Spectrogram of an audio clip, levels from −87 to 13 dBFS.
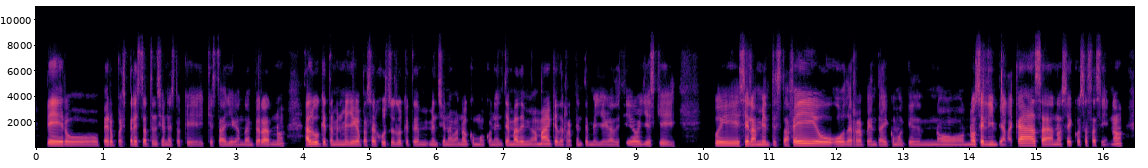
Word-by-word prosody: pero 115 -1 +3
pero - - 0
pues, - - -7
presta - - +1
atención 120 -5 -7
a - - -6
esto 120 +2 -11
que 115 +1 -10
que - - -10
está 110 - -2
llegando 115 0 -7
a - - -5
empeorar, 130 +3 +2
¿no? 125 +6 -9 0.3
Algo 130 +4 +6
que - - +1
también 120 -1 -6
me 120 - 0
llega 120 0 +3
a - - -10
pasar, 125 - -2
justo 135 0 -4
es 125 - -6
lo 125 - -3
que - - -9
te 115 - -5
mencionaba, 115 0 -7
¿no? 125 0 -5
Como 115 -1 -9
con 115 0 -10
el 115 0 -10
tema 120 +1 +1
de 115 - +1
mi 115 - -7
mamá, 135 +1 +2
que - - 0
de 115 - -5
repente 115 -1 -8
me 115 -1 -9
llega 115 0 -7
a - - -7
decir: 115 +1 -5
"Oye, 120 +1 -1
es - - -6
que 120 0 -5 0.6
pues, 110 0 +2
el 120 - +8
ambiente 115 0 0
está 110 -1 -2
feo", 160 -1 +6
o 125 -5 +2
de 115 0 -1
repente 115 0 -4
hay 115 -1 -3
como 115 -1 -9
que 115 +1 -7
no 115 0 -5
no 125 +2 +3
se 120 - +6
limpia 120 -1 0
la - - -3
casa. 165 -6 +5
No 120 0 -4
sé - - -1
cosas - - -6
así, 110 - -5
¿no? 145 +4 -1
115 Hz, 245 wpm, -27 LUFS, 115-125 Hz, 0.6 s, el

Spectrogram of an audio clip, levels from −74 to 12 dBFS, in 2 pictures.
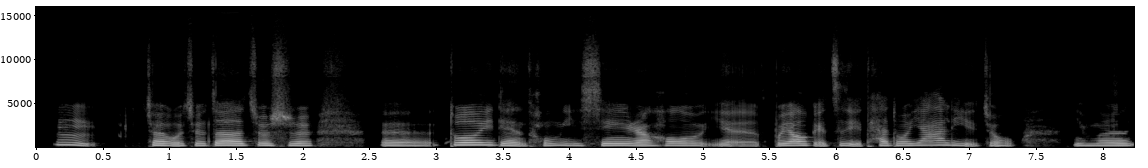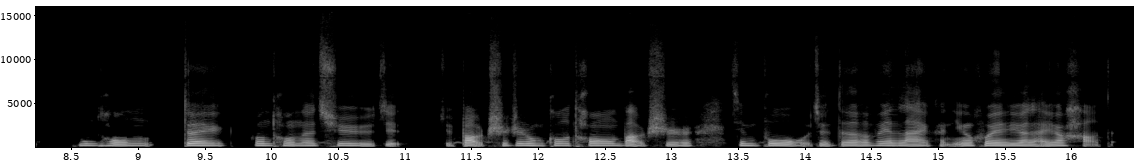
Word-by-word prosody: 嗯， 270 -8 -1 0.4
对。 235 - +5
我 215 - +1
觉 205 +1 -1
得 235 0 +7
就 230 +1 +1
是， 220 -2 +1 0.5
呃， 185 0 -1
多 270 +1 +6
一 265 - +3
点 200 -7 +2
同 205 +3 -4
理 215 -2 -2
心， 215 +2 +2
然 185 -1 +3
后 200 -1 0
也 180 -2 -6
不 - - -3
要 210 +2 +4
给 - - -3
自 225 - -5
己 180 - 0
太 210 - -1
多 215 +1 0
压 240 +2 0
力。 225 -4 -1
就 210 +1 -4 0.4
你 195 - -3
们 195 0 -1 0.5
共 220 -1 -3
同 200 +2 0 0.2
对， 205 -2 +3
共 220 -1 -1
同 195 -2 -2
地 195 +1 0
去 205 0 -2
就 - - -5 0.3
就 - - -10
保 - - +5
持 195 - -5
这 215 +2 0
种 200 -2 +1
沟 215 +2 -1
通、 210 0 0
保 190 -4 +3
持 170 -13 -4 0.3
进 205 -3 -2
步， 195 -4 +3
我 - - -7
觉 175 - -3
得 180 +1 0
未 205 0 +1
来 185 -1 +1
肯 205 - -9
定 190 +1 0
会 195 -1 +3
越 185 0 +2
来 175 -2 0
越 185 - +2
好 190 - -6
的。 - - -25
205 Hz, 220 characters per minute, -21 LUFS, 190-220 Hz, 0.5 s, 得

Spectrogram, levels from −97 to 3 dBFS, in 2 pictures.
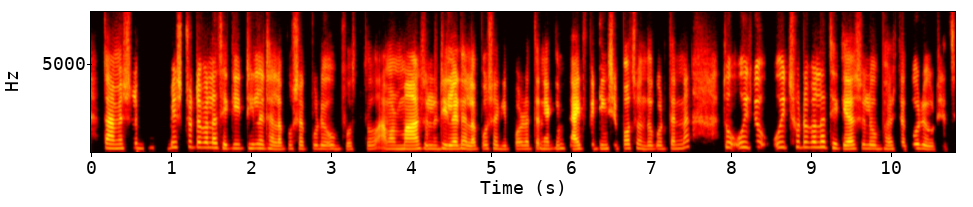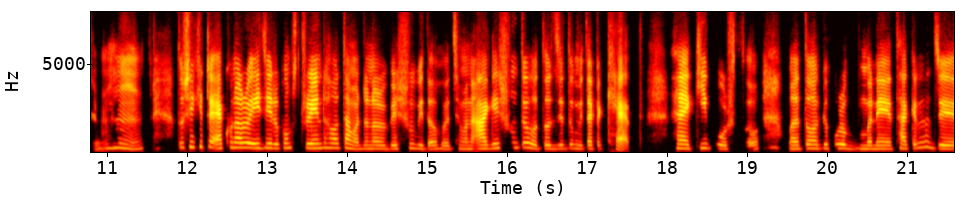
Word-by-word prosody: তো - - -10
আমি 235 - -2
আসলে 265 +2 -3
উ - - -30 0.2
বেশ 295 - +2
ছোটবেলা 285 -3 0
থেকেই 230 +1 -2
ঢিলেঢালা 225 -5 -2
পোশাক 210 -1 -4
পরে 210 -1 -9
অভ্যস্ত। 195 -3 -18 0.2
আমার 205 0 -5
মা 205 - +6
আসলে 210 -2 -6
ঢিলেঢালা 205 -2 +3
পোশাকেই 215 -3 -8
পড়াতেন। 205 +1 -8
একদম 210 +2 -15
টাইট 195 +2 +7
ফিটিং 215 -1 -2
সে 220 - -3
পছন্দ 235 -3 -5
করতেন 210 +1 -8
না। 295 - -3 0.4
তো - - -8 0.2
ওই 300 - -1
যে, 320 - +3 0.2
ওই 305 - +2
ছোটবেলা 300 0 -3
থেকে 240 -5 -4
আসলে 225 0 -6
অভ্যাসটা 200 0 -11
গড়ে 240 -2 -4
উঠেছে, 185 - -12 0.3
হুম। 250 -6 0 0.6
তো - - -8
সেক্ষেত্রে 315 +1 +4
এখন 285 +3 -12
আরো 280 - +4
এই - - +9
যে 260 - +3
এরকম 245 +2 -5 0.2
ট্রেন্ড 250 0 +7
হওয়াটা 260 0 -6
আমার 200 -3 -4
জন্য 215 0 -2
আরো 205 -1 -4
বেশি 205 +1 -2
সুবিধা 215 -5 -5
হয়েছে। 190 +1 -9
মানে 200 - -1
আগে 220 +3 +4
শুনতে 285 0 -6
হত 210 -1 -6 0.2
যে, 220 - -4
"তুমি 225 -3 -7
তো - - +4
একটা 205 -1 -3
খ্যাত। - - +5 0.5
হ্যাঁ, 235 -1 +11
কি 255 - +4
পড়ছো? 215 -1 -10 0.5
মানে 205 0 +1
তোমাকে 225 -1 -1
পুরো, 240 -1 -4 0.3
মানে 205 0 +3 0.2
থাকে 220 0 +1
না 300 - -14 0.2
যে, 215 - +3
220 Hz, 190 wpm, -24 LUFS, 205-250 Hz, 0.6 s, হ্যাঁ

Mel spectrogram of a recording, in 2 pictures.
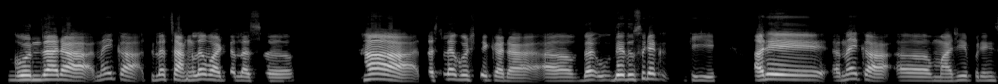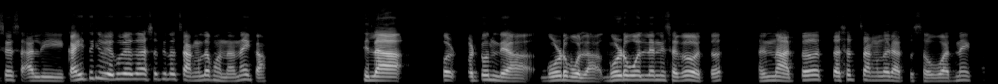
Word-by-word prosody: गोंजारा, 215 +1 +6 0.3
नाही 255 +5 -6
का? - - 0
तिला 225 +3 -3
चांगलं 220 +2 +2
वाटेल 195 -3 0
असं. 165 -2 -6 0.8
हां, 230 -10 +7
तसल्या 235 +5 -1
गोष्टी 215 -1 -4
करा. 160 -3 +1 0.5
अ, 165 - -9
द 210 +2 +2
उद्या 225 +2 +4
दुसऱ्या 245 +3 0 0.3
की, 185 -2 -8 0.4
अरे 215 -3 +4
नाही 250 +3 0
का, 160 - +3
अ, 180 -1 -3
माझी 170 +3 -3
प्रिन्सेस 185 +3 -9
आली. 175 -1 -6
काहीतरी 250 +7 -1
वेगवेगळं 245 0 -1
असं 245 +1 -7
तिला 245 -1 -6
चांगलं 195 +3 -1
म्हणा, 165 -5 -8
नाही 225 +6 -4
का? - - -4 1.0
तिला 185 -1 +6 0.6
पट 200 -1 -2
पटवून 200 +3 -4
द्या, 165 -4 +1 0.3
गोड 195 +4 0
बोला. 165 -6 -3
गोड 210 +2 +1
बोलल्याने 210 0 -3
सगळं 195 +1 -3
होतं 170 -2 -3 0.4
आणि 170 +3 -7
नातं 190 +4 -1 0.2
तसंच 195 +3 -3
चांगलं 195 0 -4
राहतं. 160 - -6
संवाद 155 0 -7
नाही 200 0 -8
का? 190 +1 -44
200 Hz, 145 wpm, -23 LUFS, 175-220 Hz, 1.0 s, हां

